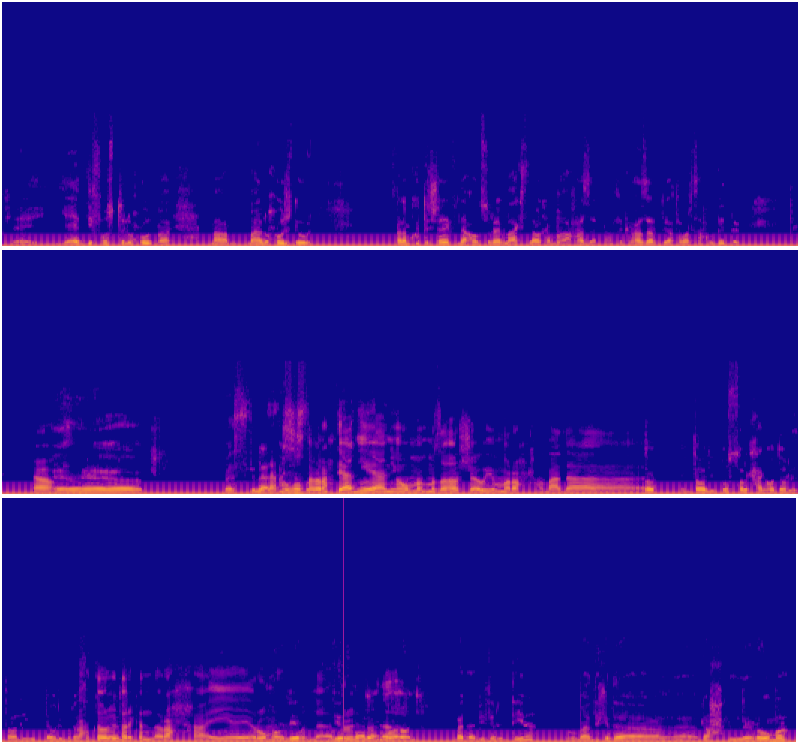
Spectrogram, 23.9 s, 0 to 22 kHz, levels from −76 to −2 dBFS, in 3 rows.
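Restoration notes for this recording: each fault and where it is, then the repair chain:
buzz 50 Hz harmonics 22 -32 dBFS
19.33 pop -7 dBFS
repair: de-click; de-hum 50 Hz, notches 22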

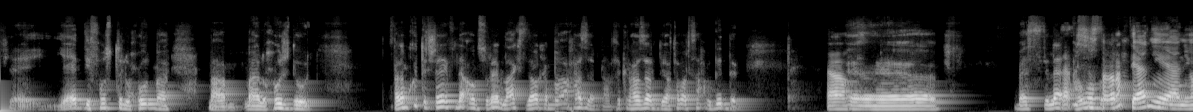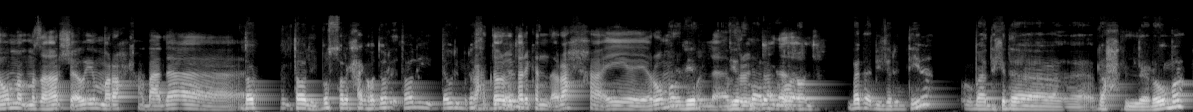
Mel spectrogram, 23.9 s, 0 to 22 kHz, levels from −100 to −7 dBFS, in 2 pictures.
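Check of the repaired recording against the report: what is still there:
none

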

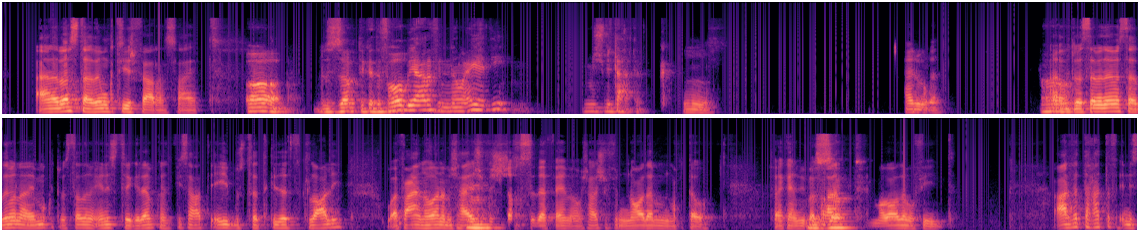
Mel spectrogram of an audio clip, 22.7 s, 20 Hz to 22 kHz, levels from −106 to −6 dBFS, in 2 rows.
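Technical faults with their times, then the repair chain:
crackle 43/s -38 dBFS
1.57 pop -16 dBFS
20.38 pop -14 dBFS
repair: de-click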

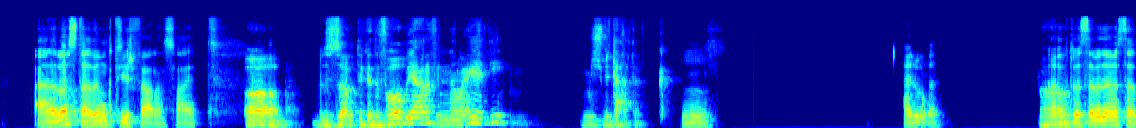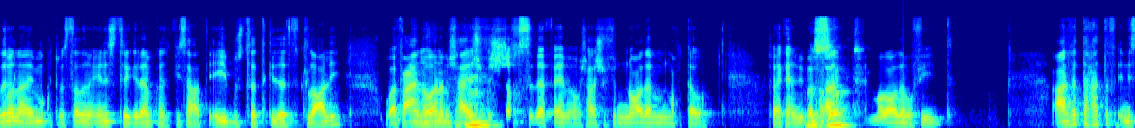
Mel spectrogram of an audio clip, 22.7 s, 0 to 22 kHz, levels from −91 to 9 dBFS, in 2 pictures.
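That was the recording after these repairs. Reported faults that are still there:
1.57 pop
20.38 pop

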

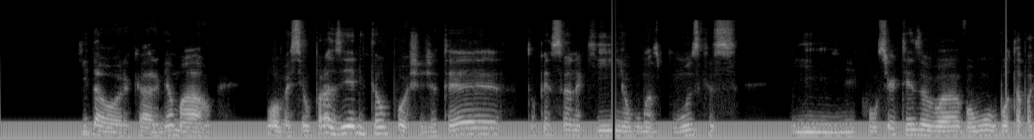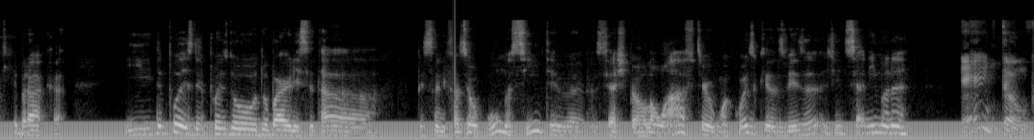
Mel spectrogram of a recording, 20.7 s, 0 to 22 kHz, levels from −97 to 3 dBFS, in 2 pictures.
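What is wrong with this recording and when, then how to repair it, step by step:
hum 60 Hz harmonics 8 -33 dBFS
6.12–6.16 gap 36 ms
10.06 pop -17 dBFS
14.87–14.89 gap 18 ms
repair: de-click; de-hum 60 Hz, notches 8; interpolate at 6.12, 36 ms; interpolate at 14.87, 18 ms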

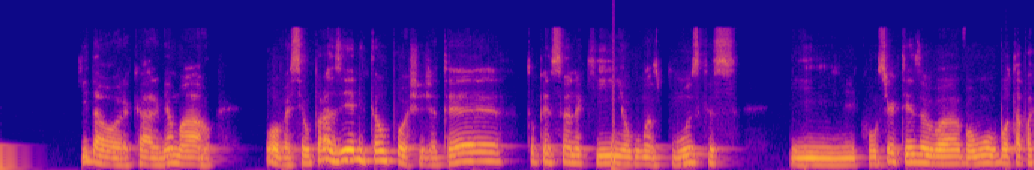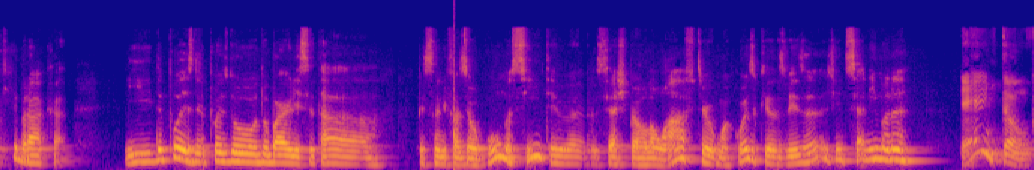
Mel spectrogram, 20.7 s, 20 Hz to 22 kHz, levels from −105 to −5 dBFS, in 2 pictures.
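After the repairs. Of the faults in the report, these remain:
10.06 pop

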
